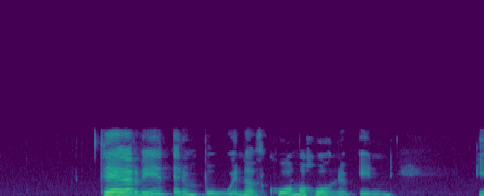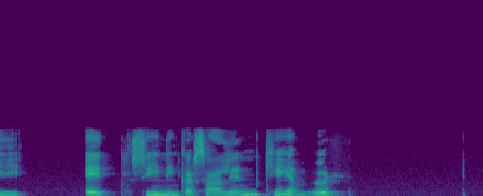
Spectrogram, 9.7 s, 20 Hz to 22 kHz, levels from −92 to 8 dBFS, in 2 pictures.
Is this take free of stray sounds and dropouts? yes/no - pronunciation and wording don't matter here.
yes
